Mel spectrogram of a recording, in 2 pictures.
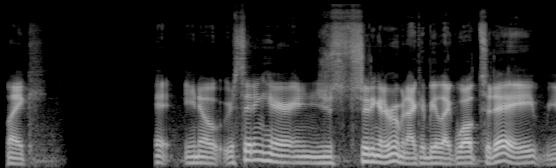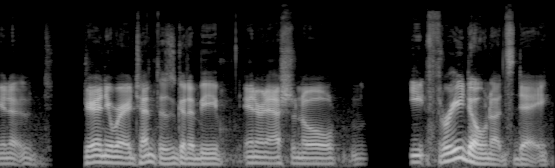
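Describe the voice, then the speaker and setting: A young man chatting casually on a live stream, rambling and thinking out loud as he follows his curiosity. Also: lowish voice.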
